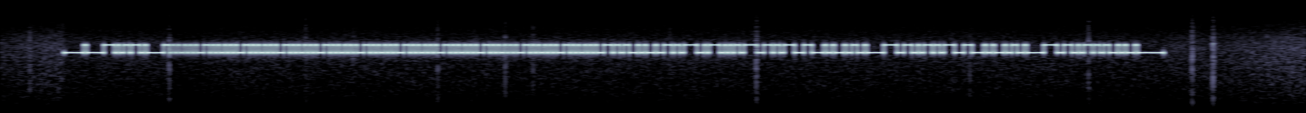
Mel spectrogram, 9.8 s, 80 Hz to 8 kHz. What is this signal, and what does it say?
RTTY (50 baud, 450 Hz shift), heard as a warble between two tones, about 2150 Hz centre, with static crashes. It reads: RYRYRYRYRYRYRYRYRYRYRY CQ TEST OM2TN OM2TN CQ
